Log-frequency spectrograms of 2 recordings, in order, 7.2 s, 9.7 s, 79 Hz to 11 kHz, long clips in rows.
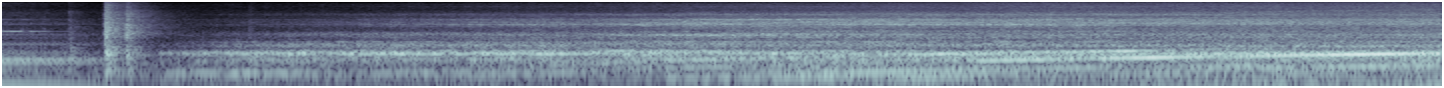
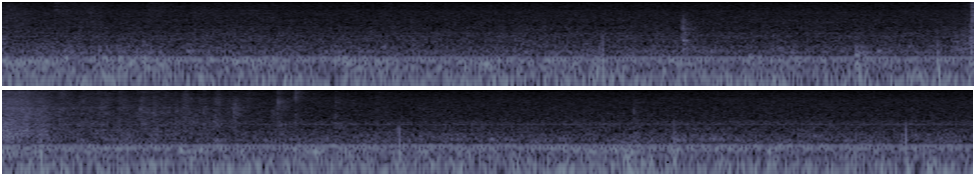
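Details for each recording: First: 10-year-old Panasonic NA-VR1100 drum washer-dryer in drying mode: after a click, a rough whirring whine rises slowly. The blower fan motor bearing is galling from a foreign object, so drying stops with errors; a motor or bearing replacement fixed it. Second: 10-year-old Panasonic NA-VR1100 washer-dryer drying after its blower motor was replaced (the old motor's bearing was seized by debris). Now a quiet, low, even hum with no rattle or roar, and no error stops.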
